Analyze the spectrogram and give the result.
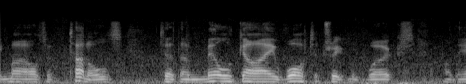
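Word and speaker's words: Milngavie: of tunnels to the milgai water treatment works on the outskirts of glasgow incidentally mill guy is spelt m i l n g a v i e but apparently it's pronounced mill guy which was news to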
